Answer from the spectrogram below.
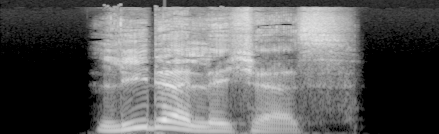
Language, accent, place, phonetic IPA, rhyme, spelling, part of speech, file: German, Germany, Berlin, [ˈliːdɐlɪçəs], -iːdɐlɪçəs, liederliches, adjective, De-liederliches.ogg
- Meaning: strong/mixed nominative/accusative neuter singular of liederlich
